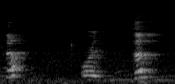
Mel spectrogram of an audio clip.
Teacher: Also, it says down here, symbols to the right are voiced, to the left are voiceless. So the two TH sounds in English are the same, except for whether you vibrate your vocal cords or not. So if you say th or th, you can feel your vocal cords vibrating.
